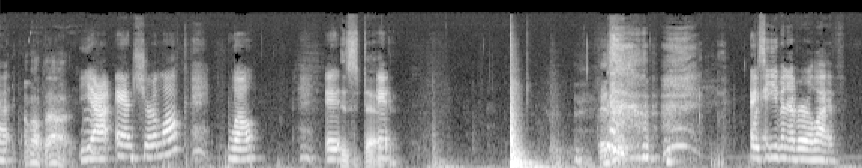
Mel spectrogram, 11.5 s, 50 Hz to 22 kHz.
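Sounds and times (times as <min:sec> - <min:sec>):
speech: 0:00.0 - 0:05.4, 0:07.7 - 0:09.3, 0:10.0 - 0:11.2
door slamming shut: 0:06.8 - 0:07.6
people chuckling laughter: 0:07.7 - 0:09.2.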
